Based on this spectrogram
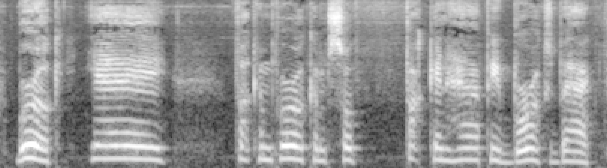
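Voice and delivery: real fan delight bursting out; excited cheer. Real, not acted. Thrilled a character returns.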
